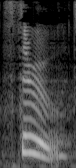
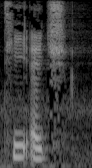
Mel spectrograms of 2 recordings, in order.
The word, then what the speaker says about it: through: step STEP through 这个字我们已经讲过好多次了，它就有穿过的意思。 THROUGH 注意一下 TH 的发音 th 的声音 through，然后呢 GH 这边没有发音 through。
